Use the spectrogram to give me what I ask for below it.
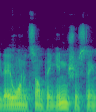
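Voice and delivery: ordinary delivery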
